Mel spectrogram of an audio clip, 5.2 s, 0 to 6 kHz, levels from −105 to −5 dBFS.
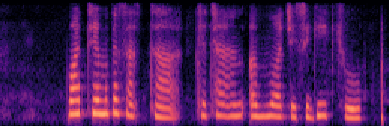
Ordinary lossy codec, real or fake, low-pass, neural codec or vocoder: none; fake; 5.4 kHz; codec, 16 kHz, 1.1 kbps, Voila-Tokenizer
